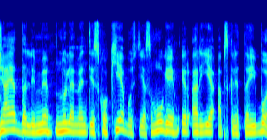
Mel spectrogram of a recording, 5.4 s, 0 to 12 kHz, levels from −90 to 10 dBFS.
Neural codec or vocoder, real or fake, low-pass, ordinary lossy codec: none; real; 7.2 kHz; AAC, 64 kbps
